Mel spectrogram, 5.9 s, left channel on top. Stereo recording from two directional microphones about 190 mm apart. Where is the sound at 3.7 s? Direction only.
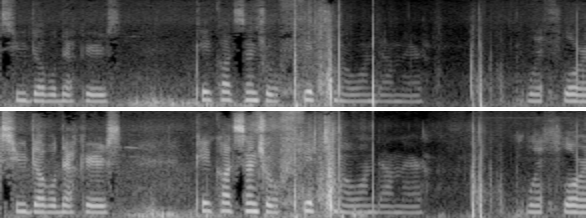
Centre (ahead or behind).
